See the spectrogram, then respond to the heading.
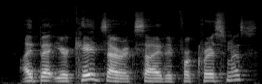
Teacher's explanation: Hear how my voice rises at the end for Christmas. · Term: rising intonation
